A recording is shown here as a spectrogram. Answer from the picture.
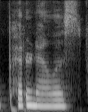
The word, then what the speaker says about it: Pedernales: So, for the Texans listening in, that's Pedernales.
